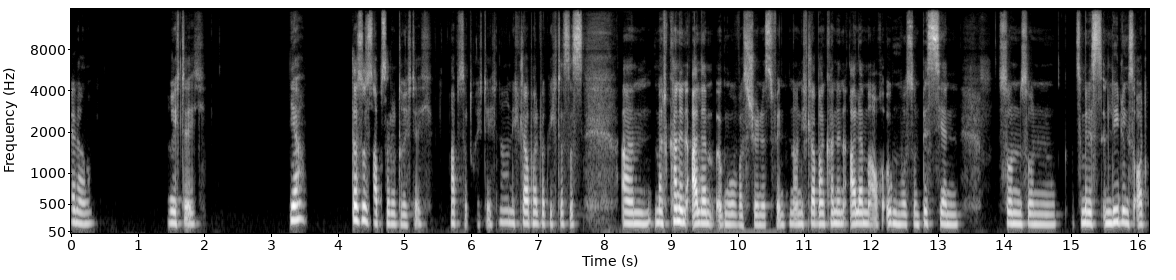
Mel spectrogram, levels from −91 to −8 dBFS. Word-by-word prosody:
Genau. 185 Hz, -2 st, -3 dB, 1.1 s
Richtig. 180 Hz, -1 st, -3 dB, 1.3 s
Ja. 240 Hz, +1 st, +5 dB, 0.7 s
Das 235 Hz, -2 st, +7 dB
ist 220 Hz, -4 st, +2 dB
absolut 180 Hz, -2 st, -2 dB
richtig. 165 Hz, +2 st, -9 dB, 0.3 s
Absolut 180 Hz, 0 st, -6 dB
richtig, 170 Hz, +4 st, -12 dB
ne? 200 Hz, -, -8 dB
Und 190 Hz, -, -5 dB
ich 180 Hz, 0 st, -8 dB
glaube 185 Hz, 0 st, +1 dB
halt 180 Hz, -1 st, -2 dB
wirklich, 175 Hz, 0 st, -7 dB
dass 175 Hz, 0 st, -5 dB
es 170 Hz, -, +2 dB, 0.6 s
ähm, 180 Hz, +1 st, +1 dB
man 195 Hz, 0 st, +1 dB
kann 215 Hz, -1 st, +5 dB
in 195 Hz, -2 st, +5 dB
allem 180 Hz, 0 st, +4 dB
irgendwo 170 Hz, -1 st, -3 dB
was 160 Hz, -1 st, -4 dB
Schönes 160 Hz, -1 st, -2 dB
finden 165 Hz, +2 st, -6 dB
und 175 Hz, -, -3 dB
ich 175 Hz, -, -6 dB
glaube, 175 Hz, -1 st, 0 dB
man 175 Hz, -, 0 dB
kann 180 Hz, +1 st, -1 dB
in 180 Hz, -1 st, -1 dB
allem 180 Hz, +1 st, +1 dB
auch -, -, -4 dB
irgendwo 175 Hz, -2 st, -1 dB
so 165 Hz, +1 st, -5 dB
'n 165 Hz, -, -5 dB
bisschen 175 Hz, -2 st, +4 dB, 0.6 s
so 185 Hz, -, -2 dB
'n 175 Hz, -1 st, +1 dB
so 170 Hz, 0 st, -2 dB
'n 165 Hz, 0 st, -4 dB, 0.3 s
zumindest 180 Hz, -1 st, +2 dB
'n 185 Hz, -, +1 dB
Lieblingsort 185 Hz, -3 st, +1 dB
180 Hz, 165 wpm, -21 LUFS, 170-185 Hz, 1.3 s, Das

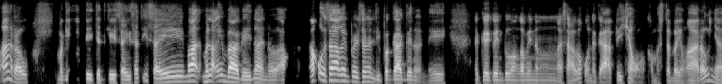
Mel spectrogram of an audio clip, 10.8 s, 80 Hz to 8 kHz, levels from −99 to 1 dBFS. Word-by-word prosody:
araw 135 Hz, 0 st, +2 dB, 1.4 s
sa -, -, -1 dB
isa't 145 Hz, +4 st, -5 dB
isa, 205 Hz, -, 0 dB
eh 170 Hz, +5 st, +1 dB
mas 195 Hz, -1 st, +6 dB
ma 180 Hz, -, +1 dB
malaking 195 Hz, +2 st, -2 dB
bagay, 145 Hz, -8 st, +6 dB
na 135 Hz, -2 st, -1 dB
ano 115 Hz, +1 st, -5 dB
ak 125 Hz, +1 st, -4 dB, 0.3 s
ako 215 Hz, -, +3 dB
sa'kin 205 Hz, -3 st, +5 dB
personally, 170 Hz, -6 st, -3 dB
pag-kaganon, 125 Hz, -, +1 dB
eh 105 Hz, +1 st, -9 dB, 0.5 s
nag -, -, -18 dB
kuwen-kuwentuhan 115 Hz, -1 st, -1 dB
kami 110 Hz, 0 st, -2 dB
ng 110 Hz, -2 st, -12 dB
asawa 95 Hz, -, -3 dB
ko -, -, -7 dB
kung, -, -, -9 dB, 0.8 s
kamusta -, -, -9 dB
ba 100 Hz, 0 st, -3 dB
'yung 100 Hz, -, -10 dB
araw 105 Hz, 0 st, +1 dB
niya 125 Hz, -8 st, -4 dB
125 Hz, 160 wpm, -25 LUFS, 110-170 Hz, 1.4 s, mas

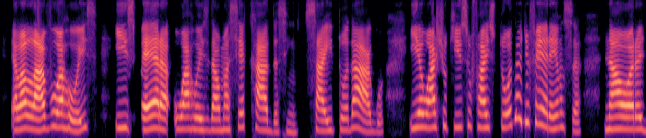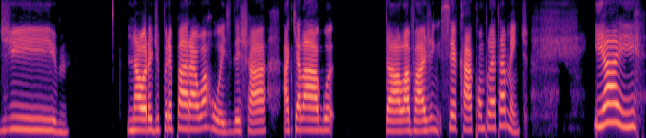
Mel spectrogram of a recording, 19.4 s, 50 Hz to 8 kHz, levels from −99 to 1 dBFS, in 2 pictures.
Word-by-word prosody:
ela 245 Hz, +3 st, +4 dB
lava 260 Hz, +2 st, +5 dB
o 310 Hz, -, -2 dB
arroz 275 Hz, -1 st, -1 dB, 0.3 s
e 280 Hz, 0 st, -4 dB
espera 255 Hz, -1 st, +4 dB
o 255 Hz, +2 st, -6 dB
arroz 250 Hz, -2 st, -1 dB
dar 235 Hz, -1 st, 0 dB
uma 245 Hz, +1 st, -5 dB
secada, 235 Hz, -6 st, -2 dB
assim, 195 Hz, -2 st, -19 dB
sair 225 Hz, -1 st, -2 dB
toda 240 Hz, +4 st, -5 dB
a -, -, +4 dB
água. 195 Hz, -1 st, -7 dB, 0.4 s
E 275 Hz, +2 st, -5 dB
eu 295 Hz, -1 st, +2 dB
acho 300 Hz, +2 st, +1 dB
que 290 Hz, -, -11 dB
isso 320 Hz, +2 st, -12 dB
faz 285 Hz, -1 st, 0 dB
toda 300 Hz, +9 st, -5 dB
a -, -, -3 dB
diferença 295 Hz, -, -4 dB, 0.3 s
na 255 Hz, +1 st, +3 dB
hora 255 Hz, 0 st, +3 dB
de 240 Hz, -1 st, -7 dB, 1.1 s
na 235 Hz, +1 st, +2 dB
hora 235 Hz, +1 st, +4 dB
de 245 Hz, +1 st, -12 dB
preparar 260 Hz, 0 st, +1 dB
o -, -, -5 dB
arroz, 235 Hz, -9 st, -5 dB
deixar 215 Hz, 0 st, -2 dB, 0.2 s
aquela 240 Hz, +2 st, -1 dB
água 240 Hz, 0 st, +2 dB, 0.8 s
da 215 Hz, -1 st, +3 dB
lavagem 225 Hz, +1 st, +1 dB
secar 265 Hz, -5 st, -1 dB
completamente. 280 Hz, -5 st, -5 dB, 1.0 s
E 315 Hz, 0 st, 0 dB
aí 360 Hz, -6 st, +4 dB
250 Hz, 135 wpm, -22 LUFS, 230-285 Hz, 1.1 s, lava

